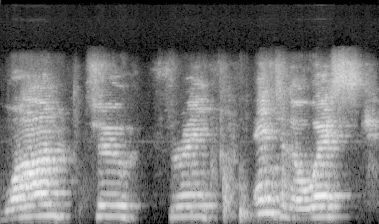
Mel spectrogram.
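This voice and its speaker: Slow, teasing male dance teacher, roomy. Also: high voice, little pitch movement, a little mellow. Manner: teasing, counts beats aloud. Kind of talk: live-streamed dance lesson, counting steps. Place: dance studio. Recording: roomy, distant, dull camera sound.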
